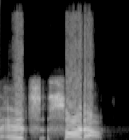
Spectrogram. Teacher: So sort of becomes sorta.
